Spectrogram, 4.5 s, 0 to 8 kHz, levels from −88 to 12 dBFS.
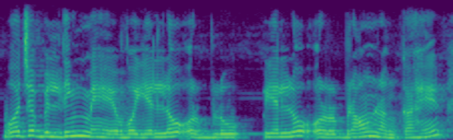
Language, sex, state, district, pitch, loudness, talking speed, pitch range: Hindi, female, Arunachal Pradesh, Lower Dibang Valley, 205 Hz, -12 LUFS, 200 wpm, 185-245 Hz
